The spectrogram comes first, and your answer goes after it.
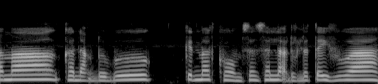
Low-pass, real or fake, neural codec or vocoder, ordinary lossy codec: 7.2 kHz; real; none; none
